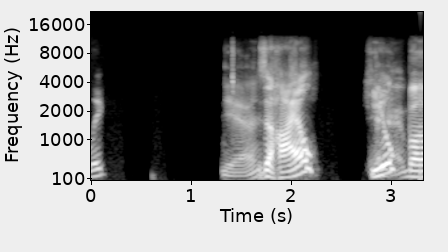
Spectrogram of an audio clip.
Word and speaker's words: Hield: What did Buddy Heal? Here, boy. Heel.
